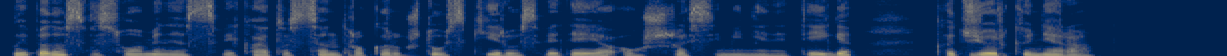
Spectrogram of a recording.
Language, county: Lithuanian, Klaipėda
